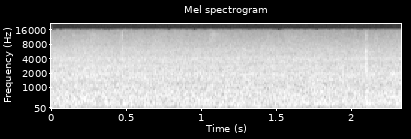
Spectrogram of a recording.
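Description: Steady, even rushing noise with no distinct events in it.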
